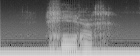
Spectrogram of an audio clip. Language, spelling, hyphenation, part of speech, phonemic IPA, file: Dutch, gierig, gie‧rig, adjective, /ɣiː.rəx/, Nl-gierig.ogg
- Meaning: 1. desirous, covetous 2. greedy, stingy, miserly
